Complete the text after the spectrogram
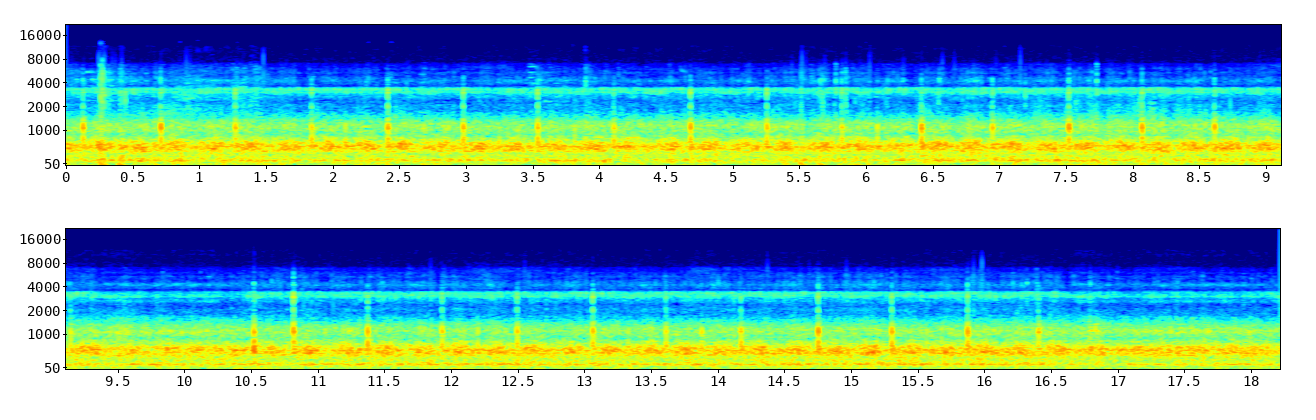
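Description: Tyres roll steadily over a paved road with a constant rumble.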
